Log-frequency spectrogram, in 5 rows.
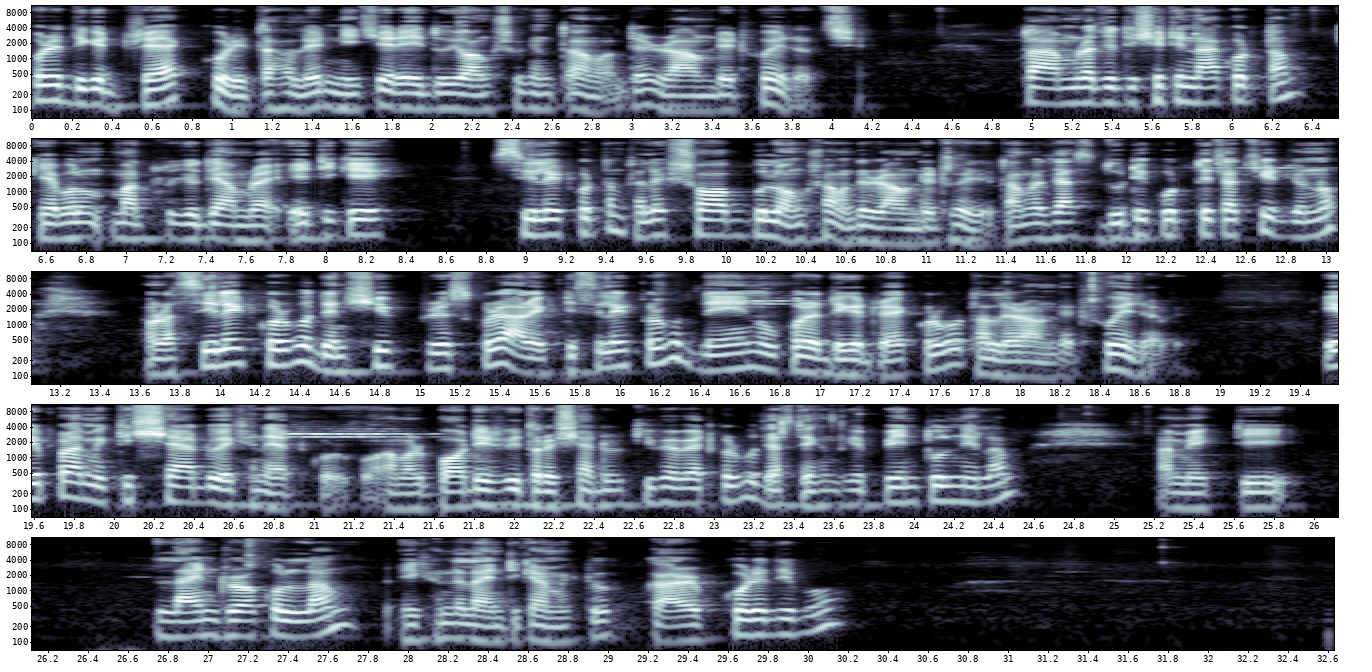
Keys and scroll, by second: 7.0 ctrl+z.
